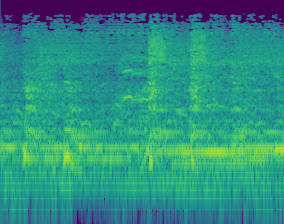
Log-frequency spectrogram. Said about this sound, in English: Fourth down, it looks like they're going to go for it, but wait, we're having a coach's change of mind, so all the coaches talk things over and the Wildcat growls, which, yeah. It's like Bryant Denny here, guys.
